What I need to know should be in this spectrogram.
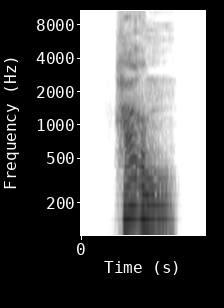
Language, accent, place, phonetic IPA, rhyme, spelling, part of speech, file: German, Germany, Berlin, [haʁn], -aʁn, harn, verb, De-harn.ogg
- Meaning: 1. singular imperative of harnen 2. first-person singular present of harnen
